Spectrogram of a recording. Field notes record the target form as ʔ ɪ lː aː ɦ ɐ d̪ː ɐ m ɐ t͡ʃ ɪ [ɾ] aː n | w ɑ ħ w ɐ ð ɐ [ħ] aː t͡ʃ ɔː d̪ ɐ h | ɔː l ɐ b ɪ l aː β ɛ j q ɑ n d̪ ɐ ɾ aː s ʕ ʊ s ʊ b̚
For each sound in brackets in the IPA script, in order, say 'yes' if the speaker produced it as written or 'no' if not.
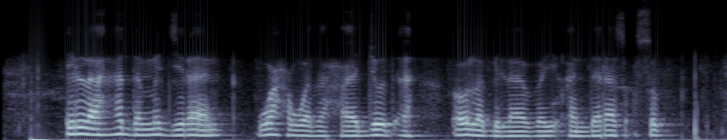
yes, yes

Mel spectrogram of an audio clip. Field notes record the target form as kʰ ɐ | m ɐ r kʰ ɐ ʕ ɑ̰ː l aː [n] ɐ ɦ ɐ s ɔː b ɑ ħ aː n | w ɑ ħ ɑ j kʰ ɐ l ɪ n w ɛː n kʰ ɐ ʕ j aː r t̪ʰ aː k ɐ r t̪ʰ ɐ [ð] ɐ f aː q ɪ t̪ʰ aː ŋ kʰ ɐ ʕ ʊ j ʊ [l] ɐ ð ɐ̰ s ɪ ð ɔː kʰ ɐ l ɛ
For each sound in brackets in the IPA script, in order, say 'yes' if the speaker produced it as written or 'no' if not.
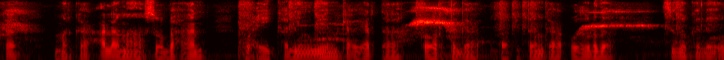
no, no, no

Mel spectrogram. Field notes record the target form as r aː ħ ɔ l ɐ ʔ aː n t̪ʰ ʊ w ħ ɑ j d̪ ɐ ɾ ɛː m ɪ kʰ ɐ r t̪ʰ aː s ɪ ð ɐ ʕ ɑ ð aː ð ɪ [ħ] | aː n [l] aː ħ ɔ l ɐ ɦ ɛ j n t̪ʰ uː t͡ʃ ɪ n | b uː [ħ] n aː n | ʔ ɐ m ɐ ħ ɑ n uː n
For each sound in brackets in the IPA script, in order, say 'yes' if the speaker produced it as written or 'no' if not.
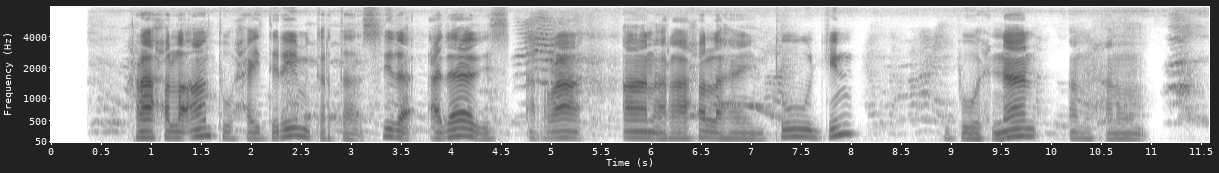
no, no, yes

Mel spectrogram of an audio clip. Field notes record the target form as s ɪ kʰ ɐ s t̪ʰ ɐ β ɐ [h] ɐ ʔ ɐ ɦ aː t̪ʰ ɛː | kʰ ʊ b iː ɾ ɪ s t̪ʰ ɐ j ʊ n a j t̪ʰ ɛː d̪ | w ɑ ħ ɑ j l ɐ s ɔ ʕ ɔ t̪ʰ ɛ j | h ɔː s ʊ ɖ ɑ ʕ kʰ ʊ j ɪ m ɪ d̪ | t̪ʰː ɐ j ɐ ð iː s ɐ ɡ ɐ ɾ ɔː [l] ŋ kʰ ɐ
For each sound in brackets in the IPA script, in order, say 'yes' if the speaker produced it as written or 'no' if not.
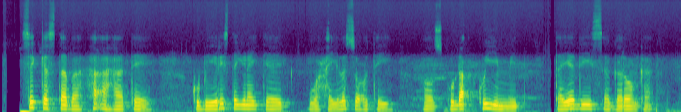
yes, no

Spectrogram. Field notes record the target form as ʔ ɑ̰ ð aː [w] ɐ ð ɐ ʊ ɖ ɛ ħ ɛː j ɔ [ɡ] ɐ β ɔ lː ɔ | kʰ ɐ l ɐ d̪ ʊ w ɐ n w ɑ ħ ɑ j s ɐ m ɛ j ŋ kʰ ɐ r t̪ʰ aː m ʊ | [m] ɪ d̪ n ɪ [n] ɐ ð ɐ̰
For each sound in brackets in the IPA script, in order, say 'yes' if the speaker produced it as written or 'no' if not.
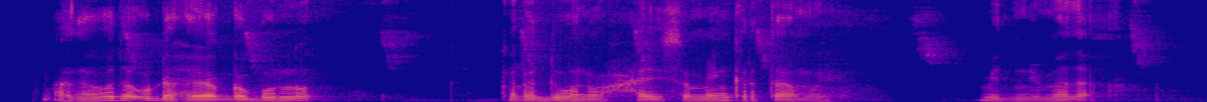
yes, yes, yes, no

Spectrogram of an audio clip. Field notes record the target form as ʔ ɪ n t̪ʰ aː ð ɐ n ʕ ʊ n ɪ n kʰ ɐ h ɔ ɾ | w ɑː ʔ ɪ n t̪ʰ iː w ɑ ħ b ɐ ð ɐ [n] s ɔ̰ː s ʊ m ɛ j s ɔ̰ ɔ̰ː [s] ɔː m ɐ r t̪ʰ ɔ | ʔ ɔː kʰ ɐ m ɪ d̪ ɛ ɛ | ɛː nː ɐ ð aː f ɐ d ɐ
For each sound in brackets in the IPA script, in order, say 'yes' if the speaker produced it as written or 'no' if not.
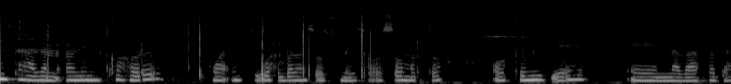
yes, yes

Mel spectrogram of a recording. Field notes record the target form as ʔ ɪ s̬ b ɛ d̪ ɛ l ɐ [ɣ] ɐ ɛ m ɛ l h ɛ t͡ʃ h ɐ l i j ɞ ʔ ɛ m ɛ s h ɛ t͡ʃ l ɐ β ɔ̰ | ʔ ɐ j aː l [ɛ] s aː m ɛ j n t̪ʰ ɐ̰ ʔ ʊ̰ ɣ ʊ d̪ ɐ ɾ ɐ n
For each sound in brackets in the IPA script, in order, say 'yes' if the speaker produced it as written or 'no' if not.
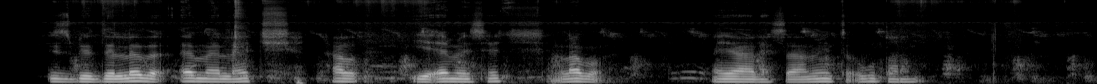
no, yes

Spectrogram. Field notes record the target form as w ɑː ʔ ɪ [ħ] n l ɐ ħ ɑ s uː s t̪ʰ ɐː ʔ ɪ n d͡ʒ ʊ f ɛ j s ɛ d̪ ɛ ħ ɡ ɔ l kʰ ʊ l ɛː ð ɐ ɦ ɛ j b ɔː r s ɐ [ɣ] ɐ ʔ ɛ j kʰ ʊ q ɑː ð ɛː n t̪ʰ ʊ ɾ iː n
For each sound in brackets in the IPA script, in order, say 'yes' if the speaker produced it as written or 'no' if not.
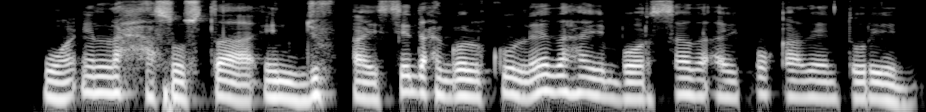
no, no

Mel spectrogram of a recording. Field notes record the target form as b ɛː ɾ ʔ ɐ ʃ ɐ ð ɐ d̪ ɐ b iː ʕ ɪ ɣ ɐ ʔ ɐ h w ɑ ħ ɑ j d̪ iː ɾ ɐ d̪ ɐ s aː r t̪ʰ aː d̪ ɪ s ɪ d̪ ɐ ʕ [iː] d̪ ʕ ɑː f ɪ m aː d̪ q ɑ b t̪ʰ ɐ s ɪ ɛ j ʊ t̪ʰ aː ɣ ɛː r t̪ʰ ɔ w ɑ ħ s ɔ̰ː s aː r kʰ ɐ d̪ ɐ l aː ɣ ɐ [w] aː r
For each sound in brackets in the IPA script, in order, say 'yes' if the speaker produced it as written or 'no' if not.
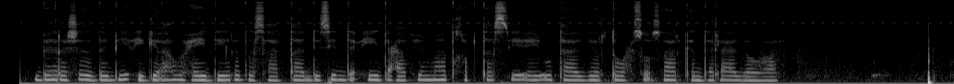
yes, yes

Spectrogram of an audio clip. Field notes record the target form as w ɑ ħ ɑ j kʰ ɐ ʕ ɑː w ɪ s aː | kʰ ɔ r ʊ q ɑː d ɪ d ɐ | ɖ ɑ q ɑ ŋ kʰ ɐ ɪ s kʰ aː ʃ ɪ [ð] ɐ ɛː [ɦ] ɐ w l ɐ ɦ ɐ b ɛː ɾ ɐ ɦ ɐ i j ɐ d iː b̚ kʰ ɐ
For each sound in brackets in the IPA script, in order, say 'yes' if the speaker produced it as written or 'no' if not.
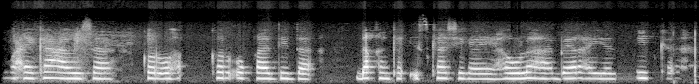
no, yes

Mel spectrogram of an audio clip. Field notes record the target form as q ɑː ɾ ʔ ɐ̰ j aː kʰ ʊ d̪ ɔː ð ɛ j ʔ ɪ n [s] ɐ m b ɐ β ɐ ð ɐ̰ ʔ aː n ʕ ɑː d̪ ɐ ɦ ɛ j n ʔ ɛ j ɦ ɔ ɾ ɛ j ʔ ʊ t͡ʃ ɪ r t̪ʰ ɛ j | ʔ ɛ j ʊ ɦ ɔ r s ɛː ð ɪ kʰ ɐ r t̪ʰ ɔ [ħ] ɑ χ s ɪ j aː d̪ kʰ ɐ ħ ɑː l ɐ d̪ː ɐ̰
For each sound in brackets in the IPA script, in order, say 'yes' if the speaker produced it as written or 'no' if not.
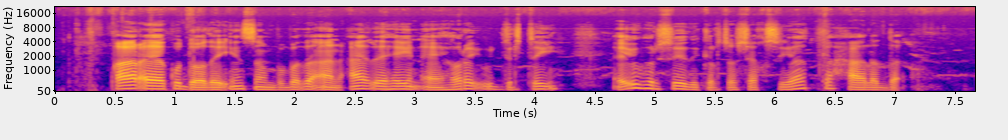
yes, no

